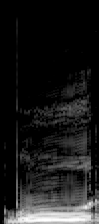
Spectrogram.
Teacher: kubur bur dipanjangkan maksimal 6 harokat, madari disukun.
